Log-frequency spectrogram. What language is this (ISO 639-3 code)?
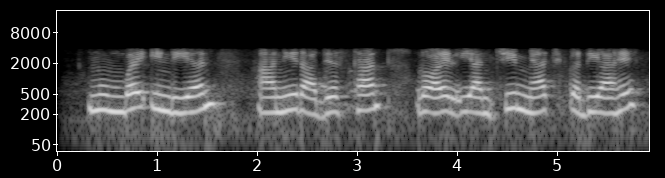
mar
